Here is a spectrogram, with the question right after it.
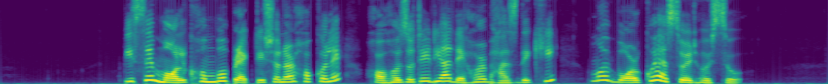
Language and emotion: Assamese, surprised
